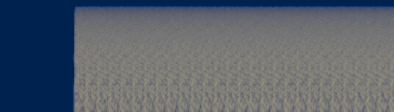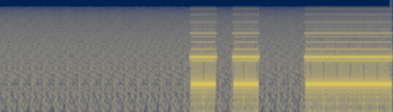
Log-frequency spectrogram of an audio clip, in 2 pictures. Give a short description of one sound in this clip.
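A retro video game plays a steady low electronic hum.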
